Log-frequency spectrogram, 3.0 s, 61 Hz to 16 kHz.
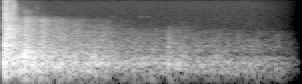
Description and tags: Slam & Fire
The mixing together of putting a cup on a steel table next to an iPod 5 microphone and a distant firework sound amplified using Audacity. Location: The Castle, Neutral Bay, close to the wharf, Sydney, Australia, 15/04/2017, 16:56 - 21:11.
Table, Cannon-Fodder, Cannon, Fire, Gunshot, Amplified-Firework, Slam, Boom, Ringtone, Table-Slam, Gun, Firework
